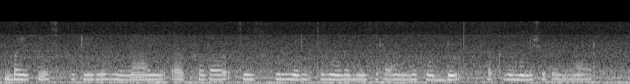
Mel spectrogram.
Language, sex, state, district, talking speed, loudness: Telugu, female, Andhra Pradesh, Sri Satya Sai, 105 wpm, -15 LUFS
